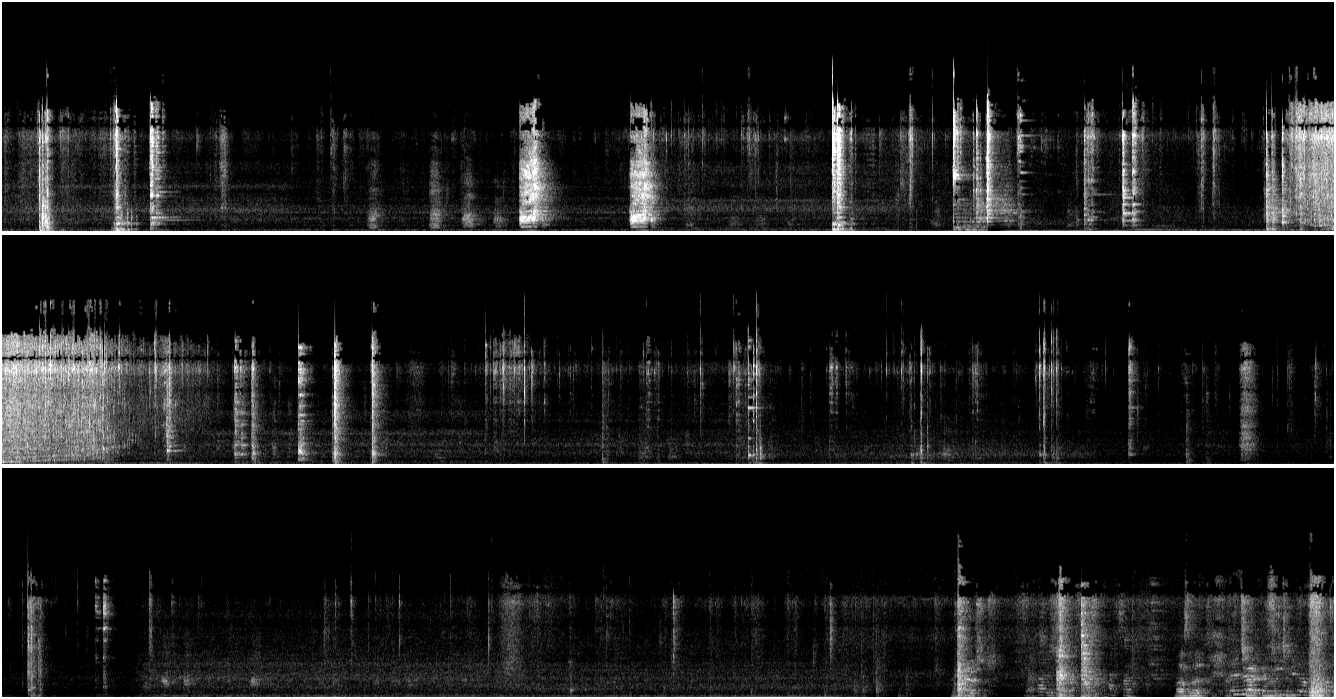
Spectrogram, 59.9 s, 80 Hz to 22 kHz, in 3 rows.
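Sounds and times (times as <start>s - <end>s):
geese honking: 6.4s - 8.4s, 9.4s - 10.0s
charcoal and metal tongs clinking: 14.2s - 15.5s.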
